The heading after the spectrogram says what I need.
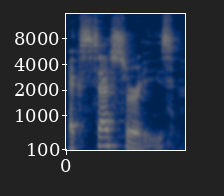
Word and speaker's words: accessories: we say it access hat e instead of accessories accessories so when you're saying this in English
